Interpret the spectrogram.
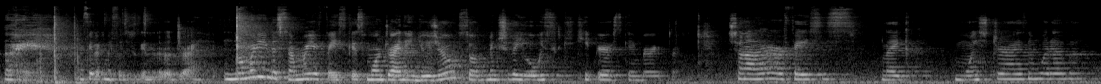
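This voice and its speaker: A woman's voice: fairly high pitch, steady tone, fast. Profane chatty Mexican-accented woman vlogger. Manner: casual and profane, chatty asides. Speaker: beauty vlogger. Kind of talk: makeup tutorial. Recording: echoey room with hiss.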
